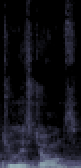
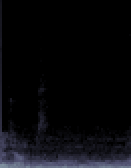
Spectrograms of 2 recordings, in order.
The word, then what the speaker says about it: Julio Jones: Yeah, but- Tennessee's been on a hot streak lately, even without Julius Jones and Derrick Henry. Julio Jones.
